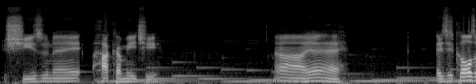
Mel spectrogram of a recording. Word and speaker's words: Shizune Hakamichi: is right there she I believe it's pronounced shizune hakamichi oh yeah and she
